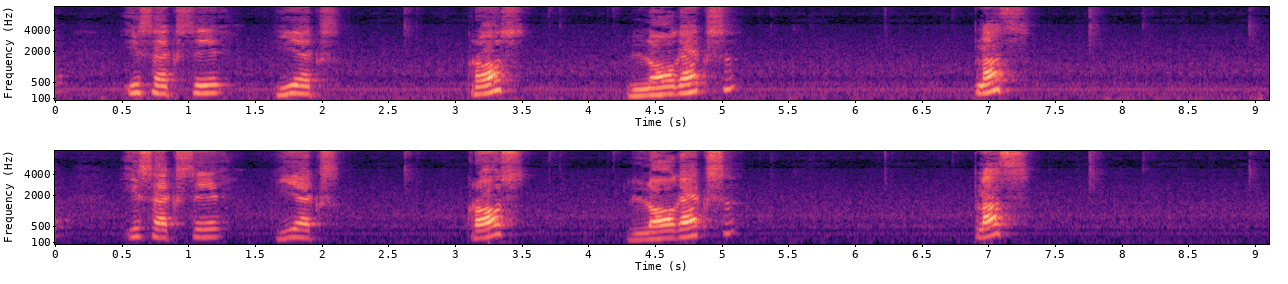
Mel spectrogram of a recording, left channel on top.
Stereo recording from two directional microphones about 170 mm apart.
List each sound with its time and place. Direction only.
0.5 s speech: 25° right (ahead or behind)
3.1 s speech: 30° right (ahead or behind)
6.8 s speech: 35° right (ahead or behind)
